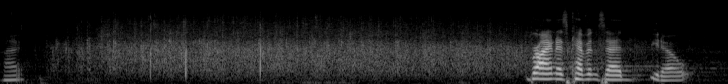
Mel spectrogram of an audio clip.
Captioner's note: applause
